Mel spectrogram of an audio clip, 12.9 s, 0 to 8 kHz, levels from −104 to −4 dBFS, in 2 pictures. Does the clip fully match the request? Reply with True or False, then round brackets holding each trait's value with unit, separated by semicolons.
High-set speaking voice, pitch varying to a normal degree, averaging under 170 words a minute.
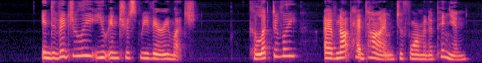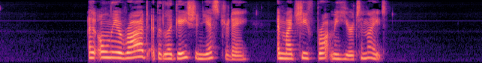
True (235 Hz; 3.6 semitones; 155 wpm)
